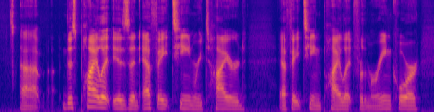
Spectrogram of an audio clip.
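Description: A man's speech has fairly even intonation, set in a quiet background. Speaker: online news host. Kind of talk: commentary. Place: home room. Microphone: studio mic.

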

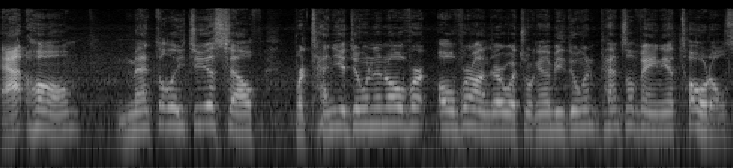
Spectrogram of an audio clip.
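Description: With light background noise, a man talks at a fairly quick pace and fairly even intonation. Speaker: food reviewer. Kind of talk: casual review commentary. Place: street. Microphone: camera far.

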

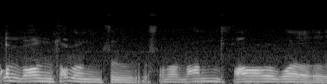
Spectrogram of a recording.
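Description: Over clear background noise, a man puts on a character voice at a medium pitch and speaks at a very slow pace. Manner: booming.

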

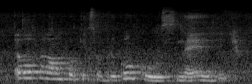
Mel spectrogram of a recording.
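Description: A woman speaks with ordinary pitch variation. Audible room echo and noticeable background noise accompany her. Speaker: beauty vlogger. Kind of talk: casual vlog chat. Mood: excited, cheerful. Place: bathroom. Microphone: phone near.

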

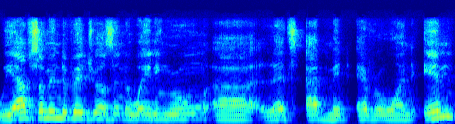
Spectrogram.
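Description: A man's high-pitched voice in a dark, mellow tone, with ordinary pitch variation at a moderate pace over a quiet background. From Jamaica. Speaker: pastor leading a Bible study. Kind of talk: online Bible study. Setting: video call. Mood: warm, upbeat. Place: home room. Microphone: video call.

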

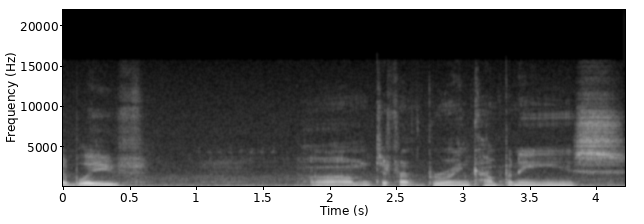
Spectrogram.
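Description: The voice is a man's, pitched fairly low. It has a dark, mellow tone.

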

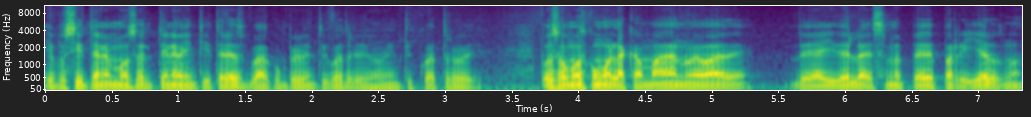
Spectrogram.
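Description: A man's fairly low voice holds a monotone, flat intonation at a moderate pace. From Monterrey, northern Mexico; Mexico. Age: 20s. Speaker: barbecue cook and content creator; content creator. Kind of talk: interview. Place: studio.

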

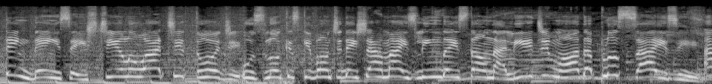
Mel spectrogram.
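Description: Clear music plays behind a woman speaking in a raised, projected voice at an extremely high pitch. She talks fairly slowly with ordinary pitch variation, and the sound is dry with no echo. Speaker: voice-over announcer. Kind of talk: radio/store commercial spot read. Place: studio.

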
